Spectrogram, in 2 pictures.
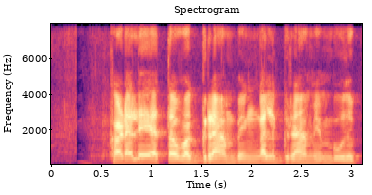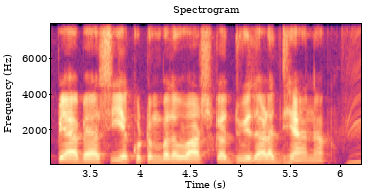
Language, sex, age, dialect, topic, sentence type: Kannada, male, 18-24, Central, agriculture, statement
